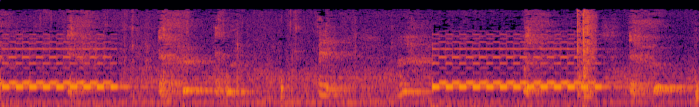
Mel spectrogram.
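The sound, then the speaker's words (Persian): A telephone rings in repeated bursts of bright, trilling rings separated by short pauses, fairly faint against a low background hum. “زن میره طرف گوشی تلفن.”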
